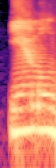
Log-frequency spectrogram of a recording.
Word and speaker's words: YAML: So I think I'm trying to remember what the acronym of YAML is, but YAML, which rhymes with camel, is an acronym that means yet another markup language.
